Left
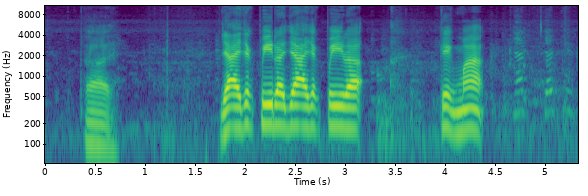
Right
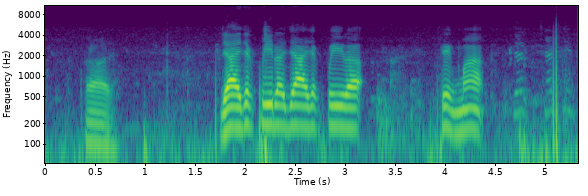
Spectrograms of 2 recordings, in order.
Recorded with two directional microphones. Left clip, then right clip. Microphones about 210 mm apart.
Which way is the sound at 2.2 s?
70° left (ahead or behind).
